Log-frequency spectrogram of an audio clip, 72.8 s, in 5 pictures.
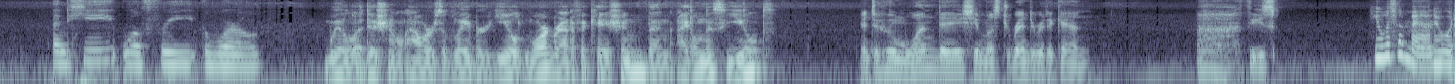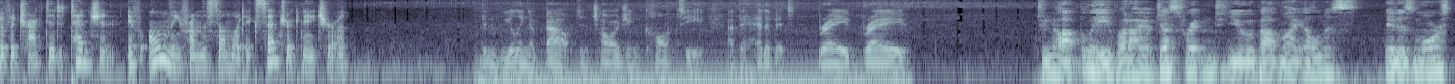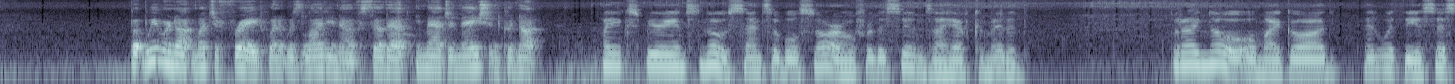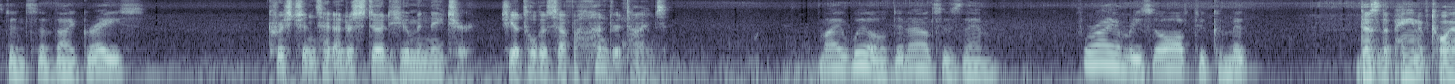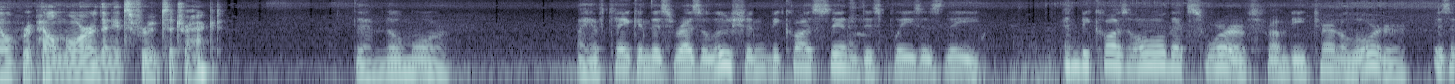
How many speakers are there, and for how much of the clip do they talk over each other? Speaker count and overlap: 8, no overlap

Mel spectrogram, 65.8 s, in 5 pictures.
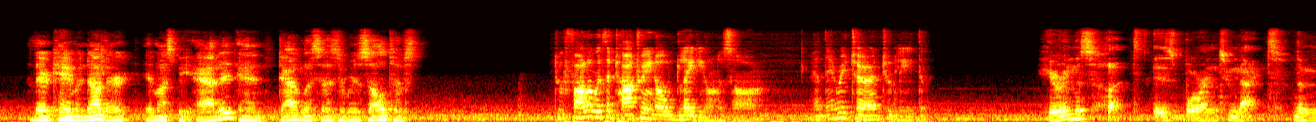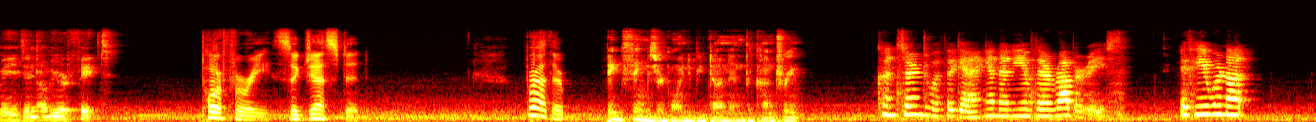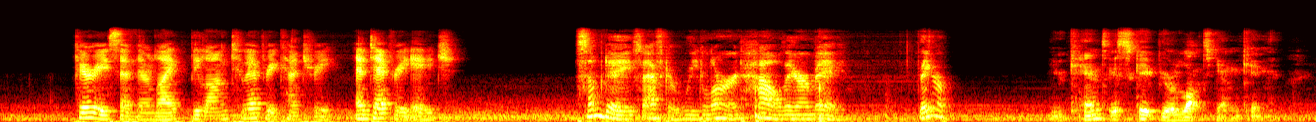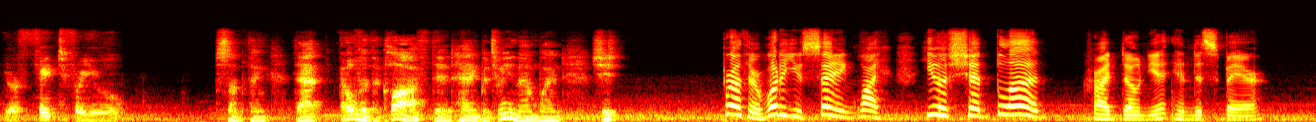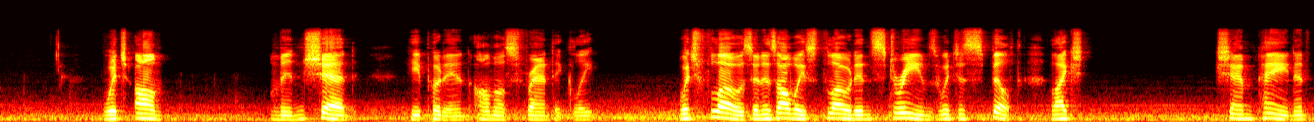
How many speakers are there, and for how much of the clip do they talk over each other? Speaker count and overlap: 8, no overlap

